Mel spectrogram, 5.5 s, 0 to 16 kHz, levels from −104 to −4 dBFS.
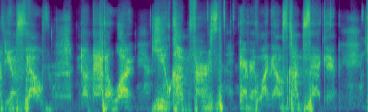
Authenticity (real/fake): fake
